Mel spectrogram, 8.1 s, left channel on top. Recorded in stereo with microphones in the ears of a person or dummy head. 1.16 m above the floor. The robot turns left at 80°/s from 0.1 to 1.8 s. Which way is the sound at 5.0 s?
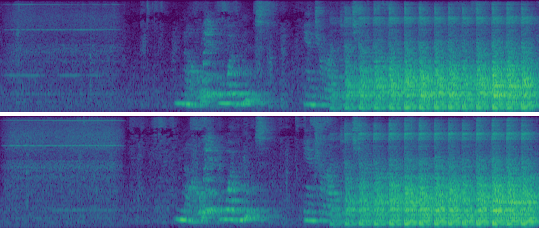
5° left (ahead or behind).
